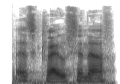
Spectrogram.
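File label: saying that's close enough cockney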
